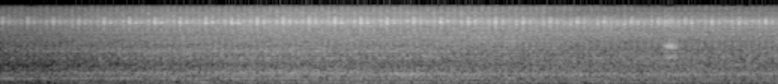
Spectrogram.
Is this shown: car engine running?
yes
